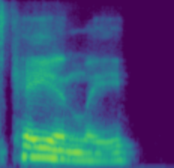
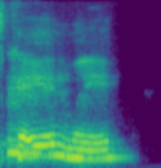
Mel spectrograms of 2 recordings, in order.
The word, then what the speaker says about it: K.N. Lee: It's K.N. Lee. It's K.N. Lee, because I've asked him to pronounce it like three different times because I keep getting it mixed up between the cayenne pepper and K.N.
